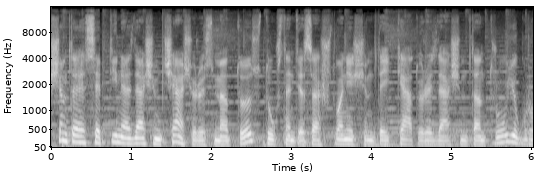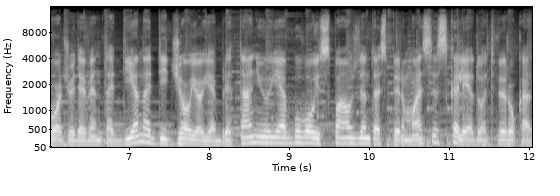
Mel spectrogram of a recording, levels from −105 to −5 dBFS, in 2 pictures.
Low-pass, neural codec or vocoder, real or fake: 14.4 kHz; none; real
